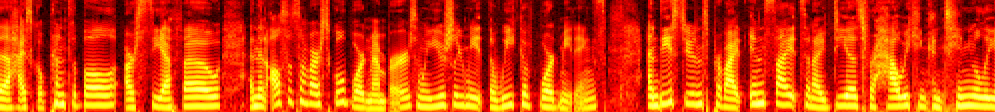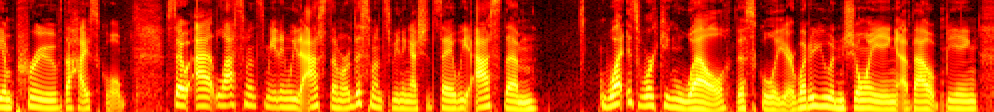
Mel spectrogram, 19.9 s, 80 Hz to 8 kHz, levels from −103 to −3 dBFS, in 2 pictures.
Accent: American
